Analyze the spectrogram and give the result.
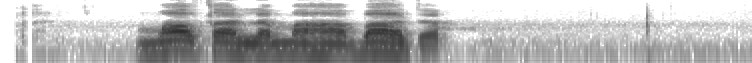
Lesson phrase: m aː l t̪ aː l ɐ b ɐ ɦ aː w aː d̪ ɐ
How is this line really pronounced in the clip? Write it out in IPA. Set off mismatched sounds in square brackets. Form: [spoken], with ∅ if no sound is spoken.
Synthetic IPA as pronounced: m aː l t̪ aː l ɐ [m] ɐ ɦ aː [b] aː d̪ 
